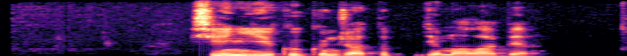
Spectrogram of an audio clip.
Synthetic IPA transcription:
se̞nje̞kʲɪkʲʏnʒɑt̪əp̚d̪e̞mɑlˠɑbe̞ɾ

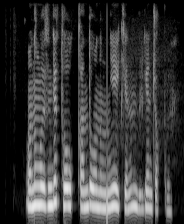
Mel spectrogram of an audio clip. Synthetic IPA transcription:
wo̞nəɴwɵzɪnd̪e̞t̪ʰo̞lˠəqːɑnd̪əwo̞nəɴne̞ekʲe̞nɪnbɪlɡʲe̞nʒo̞q̚pən

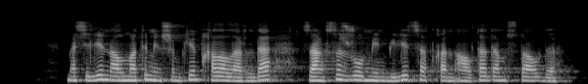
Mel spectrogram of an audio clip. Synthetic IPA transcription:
mæse̞le̞nɑlˠmɑt̪əme̞nʃɪmkʲe̞nt̪qʰɑlˠɑlˠɑɾənd̪ɑzɑɴsəzʒo̞lˠme̞nbile̞t̪sɑt̪̚qɑnɑlˠt̪əɑd̪ɑmʊst̪ɑlˠd̪ə

